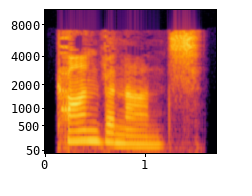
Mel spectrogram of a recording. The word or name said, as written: convenance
